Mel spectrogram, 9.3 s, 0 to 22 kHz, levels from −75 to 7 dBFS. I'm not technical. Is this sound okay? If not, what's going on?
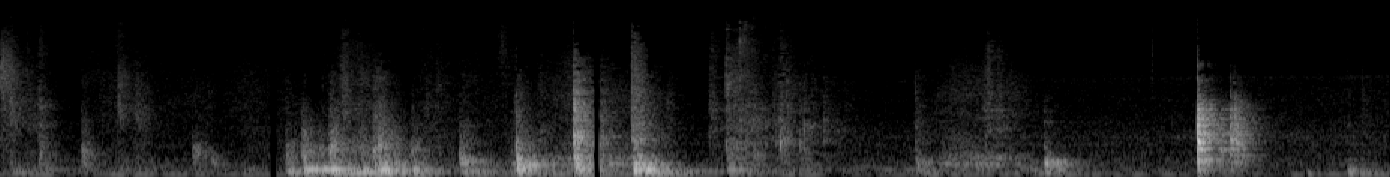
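No. The audio was encoded in separate pieces and joined without trimming the padding each piece carries, causing a gap at a join of encoded pieces. You hear brief dropouts of silence, about 46 ms at 1.81 s and 44 ms at 3.97 s, before the sound resumes where it stopped.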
